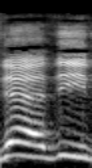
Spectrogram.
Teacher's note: Dha dhi dhu hujung lidah keluar pada gigi depan. Dha dua harakat ada alif kecil mad asli.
